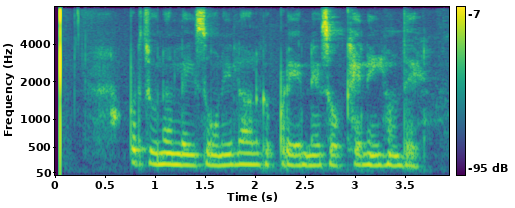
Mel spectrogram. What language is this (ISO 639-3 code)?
pan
